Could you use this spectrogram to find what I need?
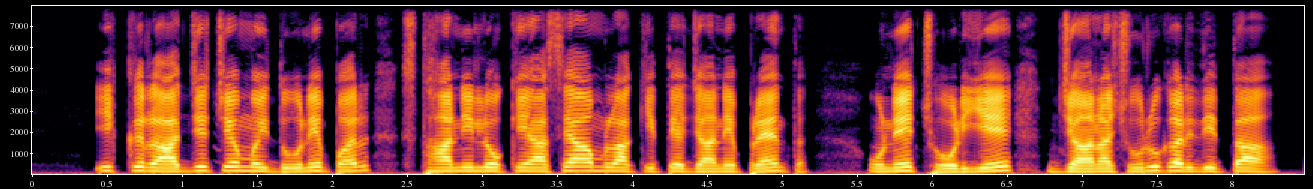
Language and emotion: Dogri, fearful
